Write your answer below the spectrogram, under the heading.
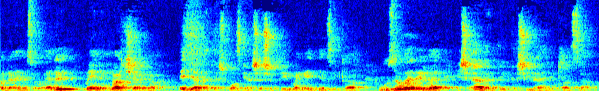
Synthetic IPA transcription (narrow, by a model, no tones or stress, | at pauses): od̪aːjozoːɛɾøːmɛjnɛknɒcʃaːɡɒ | ɛɟɛlmɛt̪ɛʃmo̞zɡaːʃɛʃɛt̪eːmɛɡɛɟːɛzikɒ | huːzoːɛɾøːvɛleːʃɛlːɛnt̪eːt̪ɛʃilɛːɲomɒzːɒl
